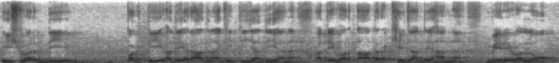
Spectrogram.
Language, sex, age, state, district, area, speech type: Punjabi, male, 30-45, Punjab, Kapurthala, rural, spontaneous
